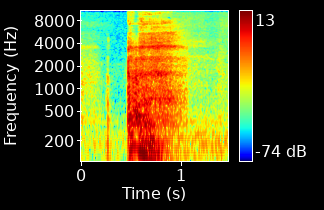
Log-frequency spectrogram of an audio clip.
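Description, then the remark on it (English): A single harsh, raspy throat clearing, a short noisy burst lasting about half a second after a faint click, with no talking. “Let me clear my throat. I got to do the clearing throat.”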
